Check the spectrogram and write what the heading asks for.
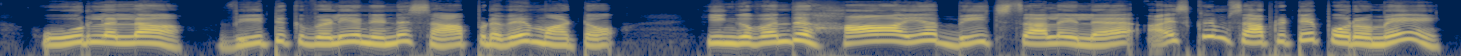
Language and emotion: Tamil, happy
